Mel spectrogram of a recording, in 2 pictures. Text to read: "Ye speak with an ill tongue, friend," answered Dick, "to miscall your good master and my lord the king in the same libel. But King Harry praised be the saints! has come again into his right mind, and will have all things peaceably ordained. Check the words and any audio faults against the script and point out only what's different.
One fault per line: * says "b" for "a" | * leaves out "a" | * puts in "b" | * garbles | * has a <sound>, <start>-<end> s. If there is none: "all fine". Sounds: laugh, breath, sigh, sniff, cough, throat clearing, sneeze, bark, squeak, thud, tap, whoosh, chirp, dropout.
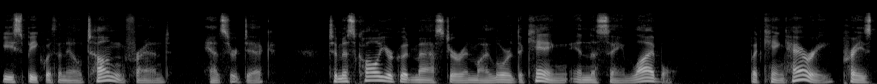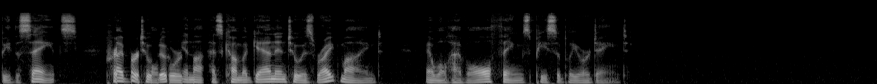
* garbles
